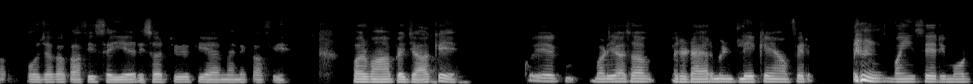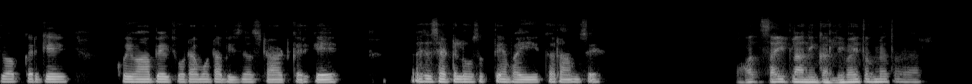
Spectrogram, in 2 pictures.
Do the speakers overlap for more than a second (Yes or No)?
No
